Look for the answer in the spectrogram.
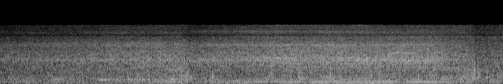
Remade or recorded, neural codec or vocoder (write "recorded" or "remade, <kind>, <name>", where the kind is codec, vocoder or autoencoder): recorded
